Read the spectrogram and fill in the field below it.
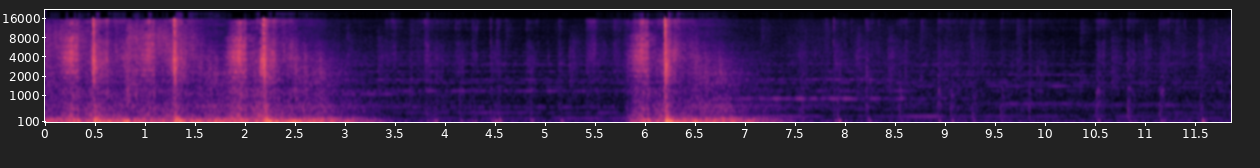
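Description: Spell blasts cast in the video game Hogwarts Legacy: two loud, broad whooshing bursts, the first lasting a few seconds and the second shorter, with quieter game ambience in between.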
